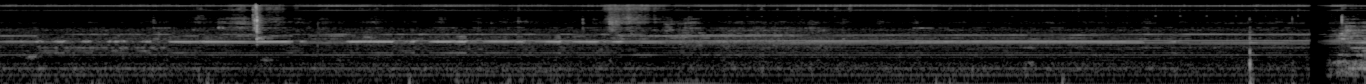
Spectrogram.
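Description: Near silence: a faint steady electrical hum, with scattered soft taps and a couple of sharp clicks from tweezers setting a small chip onto a laptop motherboard.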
